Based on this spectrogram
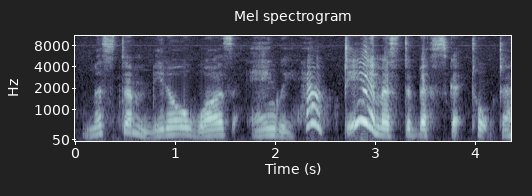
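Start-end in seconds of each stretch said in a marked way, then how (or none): none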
